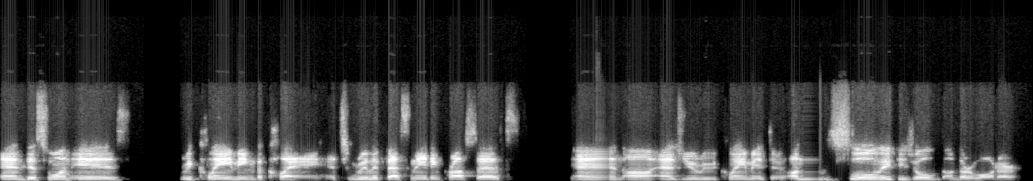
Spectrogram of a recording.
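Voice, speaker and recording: A Korean-speaking designer and ceramicist, a man with an ordinary male pitch, gives a conference presentation talking through his slides on stage. He explains haltingly, pausing often with fillers. The recording is dry, slightly dull and lo-fi, with no room sound.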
